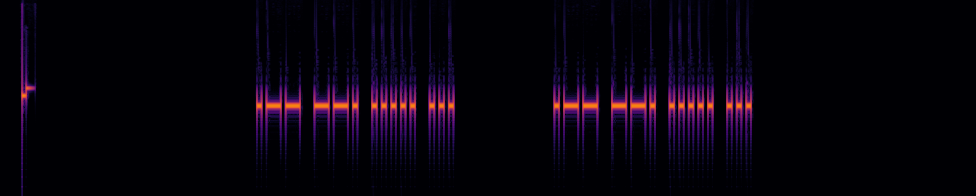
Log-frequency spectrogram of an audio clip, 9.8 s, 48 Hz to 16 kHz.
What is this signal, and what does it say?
Morse code, heard as a keyed tone, about 25 wpm, 700 Hz. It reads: WG5S WG5S
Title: USA Call Signs - 4 Characters - Repeated 2x - 25wpm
